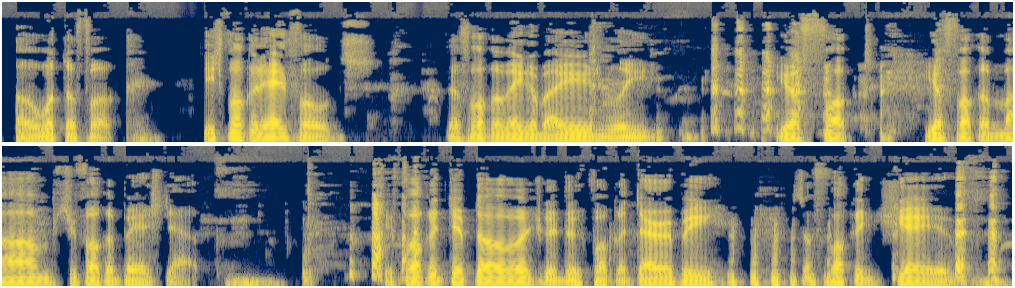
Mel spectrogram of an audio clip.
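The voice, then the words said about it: Imitates a TV mob boss's voice. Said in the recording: “I'll do Tony Soprano trying your shitty headphones on”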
